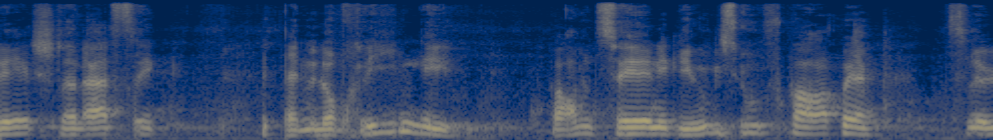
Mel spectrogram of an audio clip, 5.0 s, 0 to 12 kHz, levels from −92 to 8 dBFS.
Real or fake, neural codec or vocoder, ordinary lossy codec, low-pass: fake; codec, 24 kHz, 1.5 kbps, HILCodec; none; 10.8 kHz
